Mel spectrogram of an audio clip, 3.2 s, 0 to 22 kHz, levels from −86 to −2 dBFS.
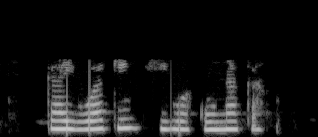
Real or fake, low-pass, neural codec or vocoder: real; 3.6 kHz; none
